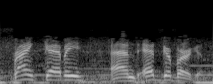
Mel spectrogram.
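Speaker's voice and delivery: usual speaking voice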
